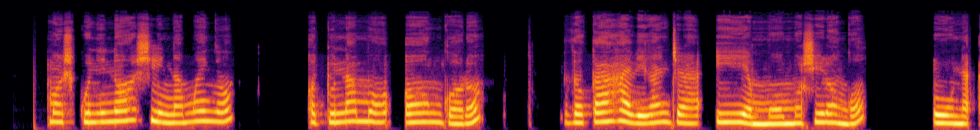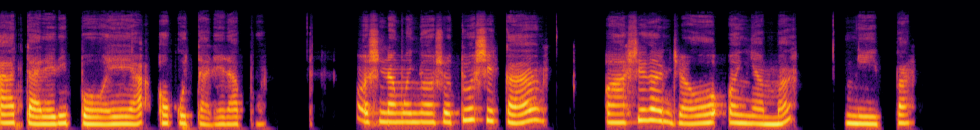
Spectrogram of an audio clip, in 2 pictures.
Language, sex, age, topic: Oshiwambo, female, 25-35, agriculture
